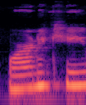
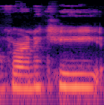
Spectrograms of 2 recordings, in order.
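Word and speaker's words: Wernicke: it's should be pronounced Veri with a W but it should be pronounced with a V Vern's area Carl Veri um was a German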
